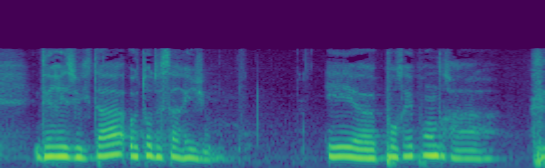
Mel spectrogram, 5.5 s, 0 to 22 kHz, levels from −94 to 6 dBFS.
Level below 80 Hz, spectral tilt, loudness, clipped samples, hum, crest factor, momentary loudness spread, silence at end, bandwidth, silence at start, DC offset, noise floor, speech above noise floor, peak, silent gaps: -50 dBFS; -7 dB/octave; -20 LUFS; under 0.1%; none; 14 dB; 15 LU; 0 s; 7.8 kHz; 0 s; under 0.1%; -55 dBFS; 36 dB; -6 dBFS; none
